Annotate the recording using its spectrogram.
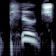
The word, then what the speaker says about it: Peart: I mean, we got news on Friday of Neil Peart's passing, and that is how it's pronounced, kids. That's how he pronounced it, around 3:30.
